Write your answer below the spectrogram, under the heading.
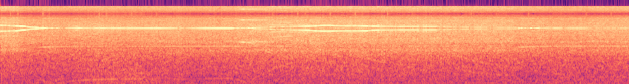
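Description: High-pitched whining drill with shifting pitch over a steady hiss; a dental drill at work.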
